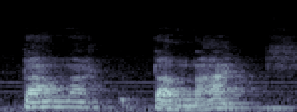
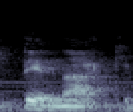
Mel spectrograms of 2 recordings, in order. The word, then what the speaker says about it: Tanakh: Como é que é chamado Tanakh, ou em alguns outros lugares é chamado de Tenakh, mas normalmente é assim que se escreve.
